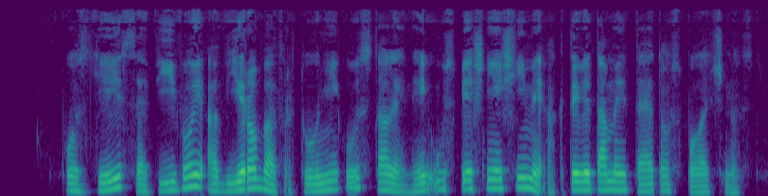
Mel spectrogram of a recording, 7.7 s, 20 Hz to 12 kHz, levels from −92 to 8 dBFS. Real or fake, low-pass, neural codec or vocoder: real; 9.9 kHz; none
